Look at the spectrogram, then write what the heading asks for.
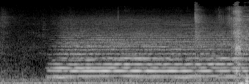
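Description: A passing train rumbles low as its horn blares in, a loud, steady multi-tone chord that holds for about two seconds without a break. No one speaks.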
